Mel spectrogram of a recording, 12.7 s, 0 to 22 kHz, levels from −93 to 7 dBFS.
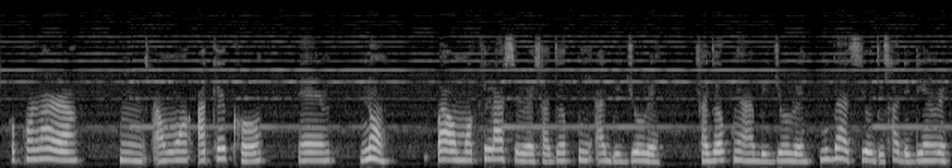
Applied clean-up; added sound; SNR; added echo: none; Bowed string instrument; 18 dB; none.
